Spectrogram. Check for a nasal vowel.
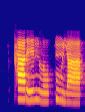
present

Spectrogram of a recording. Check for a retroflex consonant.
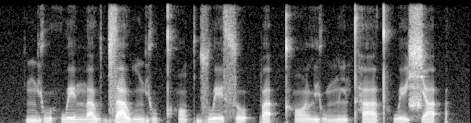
absent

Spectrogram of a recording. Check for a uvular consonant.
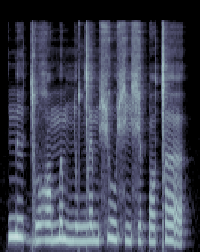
present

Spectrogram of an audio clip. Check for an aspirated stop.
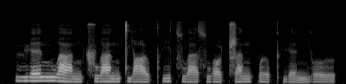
present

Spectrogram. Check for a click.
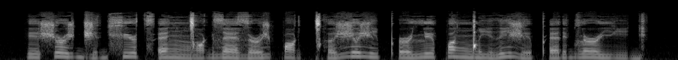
present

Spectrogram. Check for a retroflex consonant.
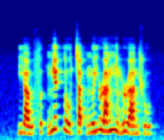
present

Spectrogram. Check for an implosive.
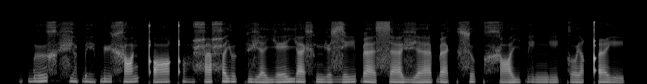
present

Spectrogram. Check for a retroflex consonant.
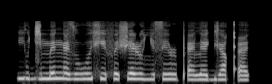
present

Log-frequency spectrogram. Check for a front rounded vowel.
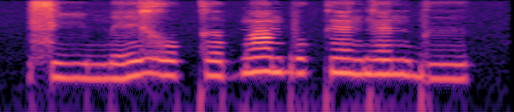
absent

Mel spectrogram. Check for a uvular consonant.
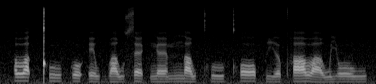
absent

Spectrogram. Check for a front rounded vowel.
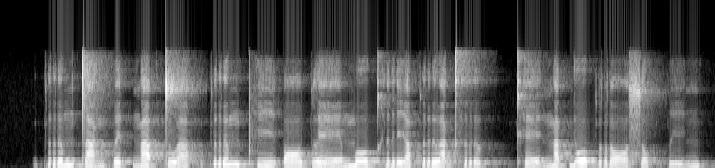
absent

